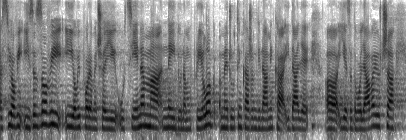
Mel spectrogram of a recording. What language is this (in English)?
Croatian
